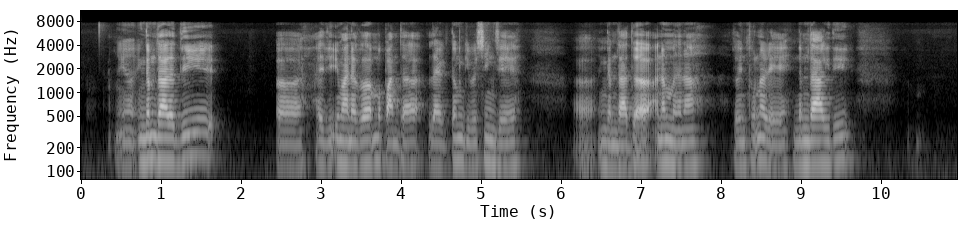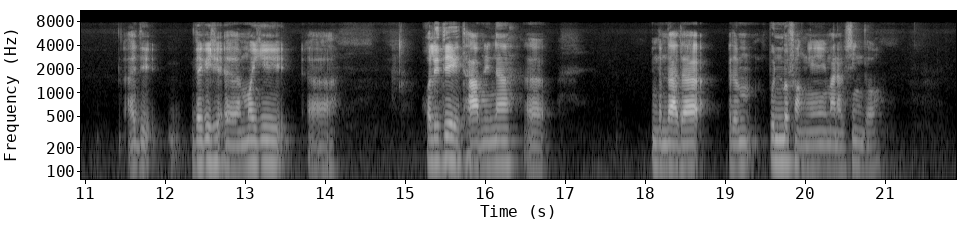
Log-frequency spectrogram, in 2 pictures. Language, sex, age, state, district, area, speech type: Manipuri, male, 45-60, Manipur, Imphal West, urban, spontaneous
